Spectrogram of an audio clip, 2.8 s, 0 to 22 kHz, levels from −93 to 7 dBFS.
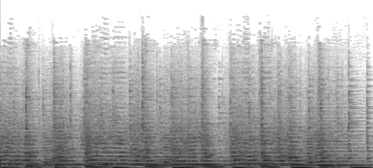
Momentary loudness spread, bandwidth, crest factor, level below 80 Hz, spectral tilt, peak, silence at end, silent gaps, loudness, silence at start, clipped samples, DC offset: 2 LU; 14.5 kHz; 12 dB; -24 dBFS; -5.5 dB/octave; 0 dBFS; 0 s; none; -13 LUFS; 0 s; under 0.1%; under 0.1%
